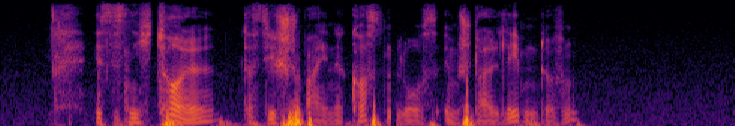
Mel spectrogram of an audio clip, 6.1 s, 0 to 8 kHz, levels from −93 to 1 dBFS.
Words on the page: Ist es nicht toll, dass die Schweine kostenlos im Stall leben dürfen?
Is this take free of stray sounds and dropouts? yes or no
no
